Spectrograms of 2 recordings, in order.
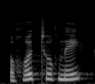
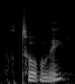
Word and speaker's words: retourner: on est tourner retourner le E de retourner disparaît dans notre contraction orale de ce mot retourner retourner et le reste de la phrase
